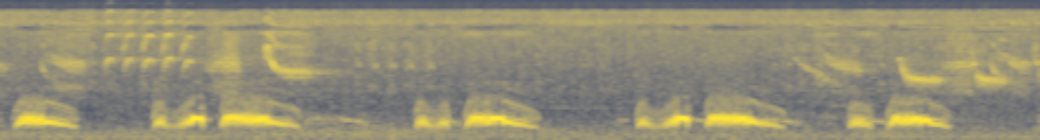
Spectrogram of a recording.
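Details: Spotted dove from Ninh Thuận cooing in a trapping context, low rolling phrases of two quick notes and a sliding coo, with small birds twittering high above at the start and end.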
